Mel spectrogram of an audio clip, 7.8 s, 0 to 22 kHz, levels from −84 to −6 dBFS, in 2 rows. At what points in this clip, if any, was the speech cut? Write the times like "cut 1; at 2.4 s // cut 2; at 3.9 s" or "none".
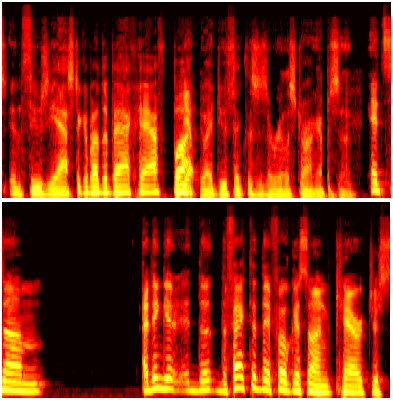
cut 1; at 2.0 s // cut 2; at 3.6 s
